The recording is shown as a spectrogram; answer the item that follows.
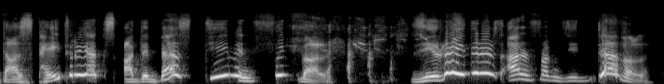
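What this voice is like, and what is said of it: Mock German accent. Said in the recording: “what kind of Hogan's Hero accent was that? ... That's totally Hogan's Heroes ... your Hitler accent”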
